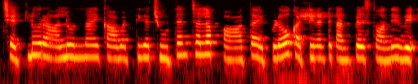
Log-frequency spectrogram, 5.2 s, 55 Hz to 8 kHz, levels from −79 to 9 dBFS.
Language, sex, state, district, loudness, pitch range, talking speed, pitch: Telugu, female, Telangana, Nalgonda, -24 LUFS, 250-285 Hz, 150 wpm, 265 Hz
